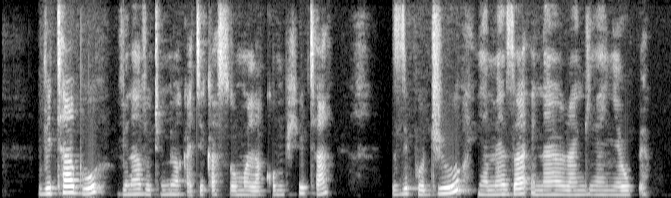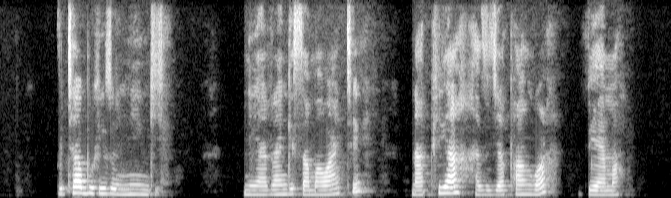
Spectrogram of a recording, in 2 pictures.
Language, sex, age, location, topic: Swahili, female, 25-35, Nakuru, education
